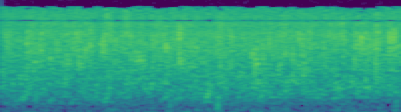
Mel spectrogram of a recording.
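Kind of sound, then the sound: nature, flowing river water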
